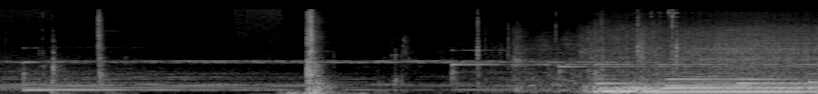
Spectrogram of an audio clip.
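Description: Sea surf rumbles steadily in the background, with scattered knocks and clicks early on, then the wash of waves swells louder and fuller for the final stretch. No one speaks.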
